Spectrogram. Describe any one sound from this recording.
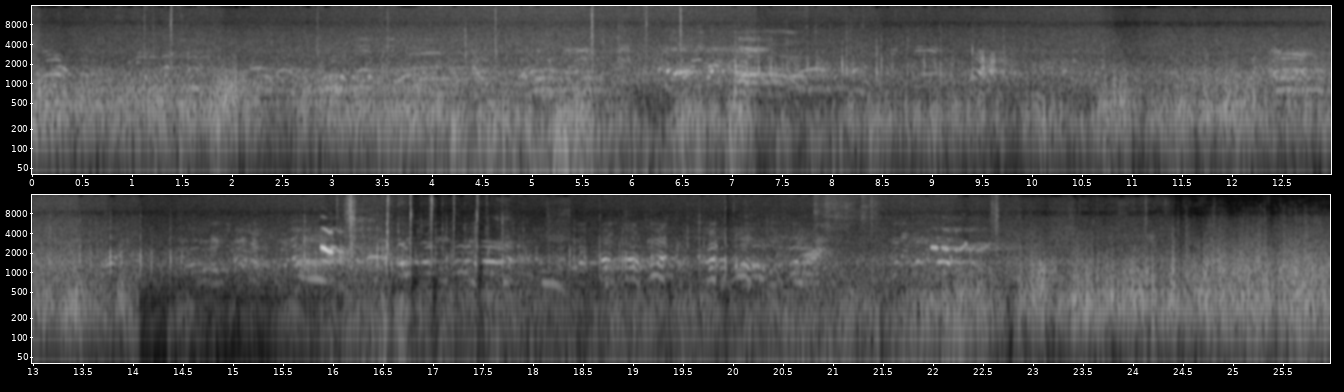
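Men shout to each other across a playing field.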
